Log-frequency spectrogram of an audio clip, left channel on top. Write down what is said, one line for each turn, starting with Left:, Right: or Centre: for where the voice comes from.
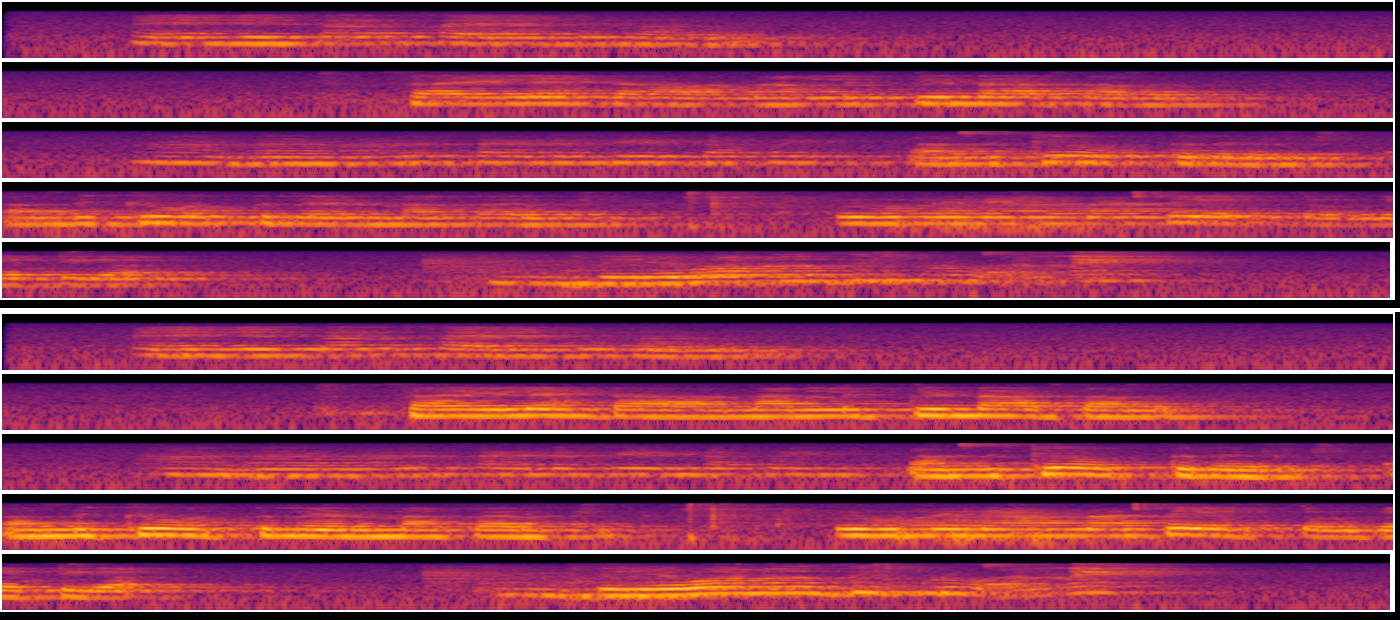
Centre: ఏం చేస తాడు సైలెంట్ ఉన్నాడు.
Right: సైలెంటా నల్లి పిండి ఆడతాండు
Centre: ఆహ అదే సైలెంట్ గా ఏం స
Right: అందుకే ఒత్తలేడు అందుకే వ వత్తలేడు నా కాడికి ఇప్పుడు నేను ఏమన్న అంటే ఏడు ఇగ
Centre: ఉహు
Right: ఏమనద్దు ఇప్పుడు వాన్ని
